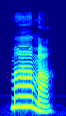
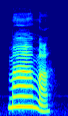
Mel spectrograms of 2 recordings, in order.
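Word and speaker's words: Mama (妈妈): The same pattern holds true for mommy. – Mama. Mama. – The first syllable is a first tone, which is a high-level tone. The second syllable is that same word, but with no tone at all.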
